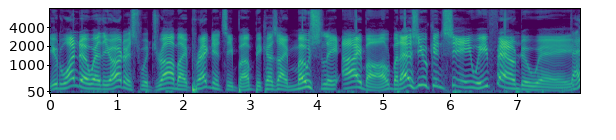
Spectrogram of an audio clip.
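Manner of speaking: high, loud, slow, drawn-out cartoon voice. Speaking as Plankton about a pregnancy bump: Plankton voice. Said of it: "really good Plankton".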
